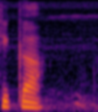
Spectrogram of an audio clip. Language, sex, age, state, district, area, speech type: Assamese, male, 30-45, Assam, Darrang, rural, read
